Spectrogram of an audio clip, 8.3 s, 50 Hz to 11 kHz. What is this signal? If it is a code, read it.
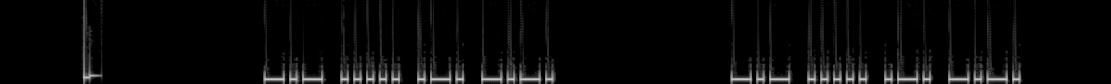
Morse code, heard as a keyed tone, about 25 wpm, 700 Hz. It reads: K5RC K5RC
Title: Easy Call Signs Repeated 2x - 25wpm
